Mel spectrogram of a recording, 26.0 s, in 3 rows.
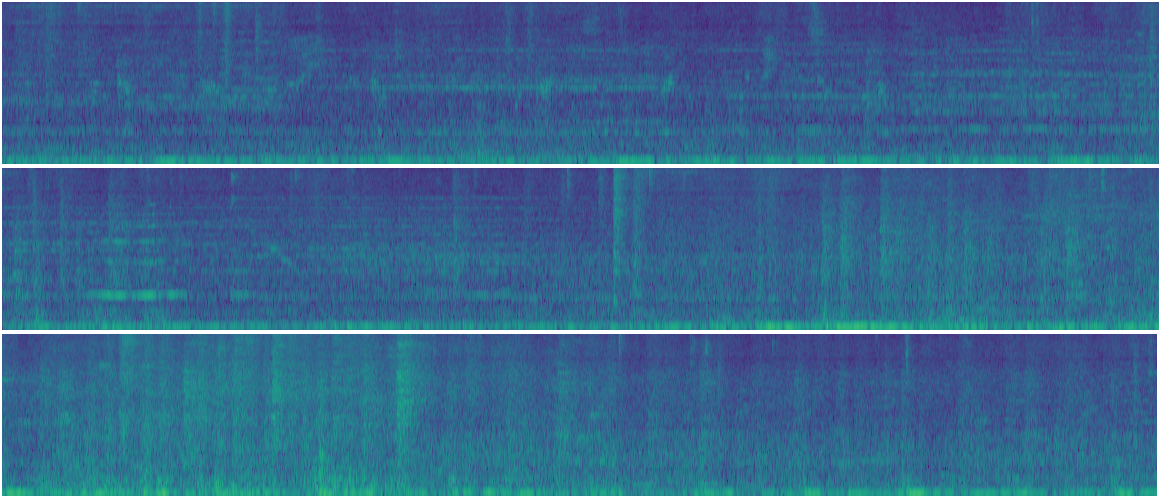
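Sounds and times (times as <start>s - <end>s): train carriage rumble: 0.0s - 26.0s.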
